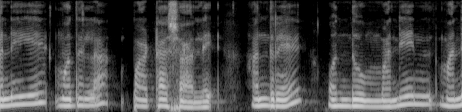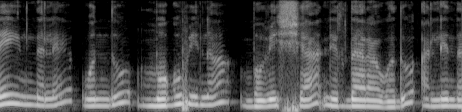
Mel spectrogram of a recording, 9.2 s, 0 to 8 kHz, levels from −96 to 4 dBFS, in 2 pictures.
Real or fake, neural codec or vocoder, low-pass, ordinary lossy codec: fake; codec, 16 kHz, 16 kbps, FunCodec, trained on LibriTTS, 50 frames a second; none; none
